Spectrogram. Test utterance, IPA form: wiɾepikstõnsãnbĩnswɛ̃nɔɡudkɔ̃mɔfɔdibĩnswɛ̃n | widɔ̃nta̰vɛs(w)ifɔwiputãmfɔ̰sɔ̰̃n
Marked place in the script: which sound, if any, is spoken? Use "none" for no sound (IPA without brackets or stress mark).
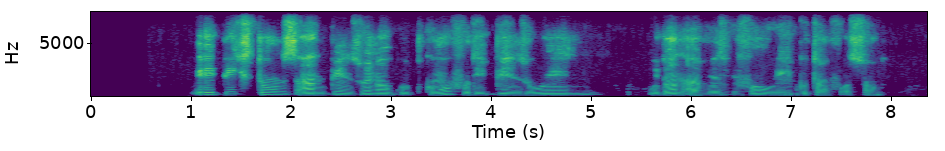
b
